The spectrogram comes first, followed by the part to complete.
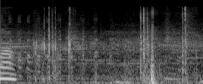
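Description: A voice cut off at the very start, then a crinkly foil toy packet being handled, with two sharp crackles about three-quarters of the way through over a low background hum.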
